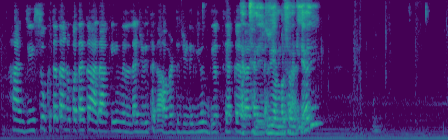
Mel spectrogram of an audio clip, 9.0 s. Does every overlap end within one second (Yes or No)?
No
